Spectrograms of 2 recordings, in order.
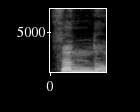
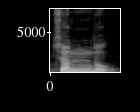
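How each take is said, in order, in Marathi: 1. पहिला व्यंजन दंत 'ts' आवाज आहे. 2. पहिला व्यंजन तालव्य 'ch' आवाज आहे. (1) "खानदेशचे जे लोक आहेत ते दंत तालव्यानं उच्चार करतात" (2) "प्रॉपर उच्चार माझा काय? ... माझ्या च मध्ये य लागतो"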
